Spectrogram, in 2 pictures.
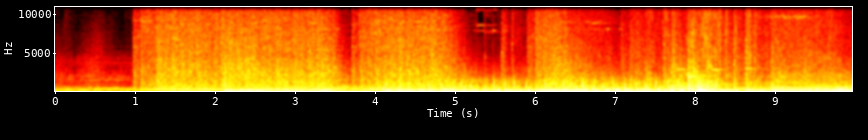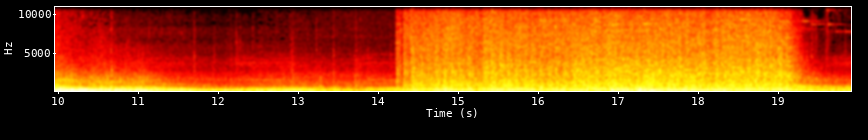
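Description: A machine gun fires in loud rapid bursts.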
